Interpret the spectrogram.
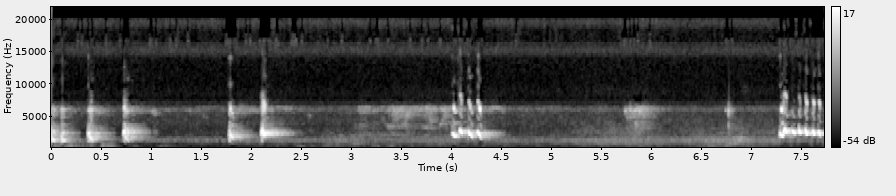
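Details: Yellow-vented bulbul calling as a lure for other bulbuls: several sharp separate notes in quick succession, then a short rapid pulsed burst and, after a pause, another buzzy pulsed phrase at the end.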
